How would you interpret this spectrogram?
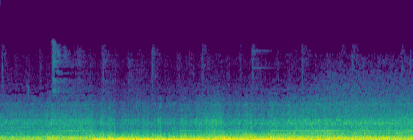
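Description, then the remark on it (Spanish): Russian-made Kalibr cruise missiles launched by a Russian submarine crew in the Black Sea at Ukrainian military targets, breaking the sea surface and climbing into the sky: a steady, heavy rocket-like roar that swells louder after the first second, then holds as a dense, rumbling rush with a faint whine above it. “Los misiles Calibre son proyectiles de alta precisión y alcance diseñados y fabricados en Rusia”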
